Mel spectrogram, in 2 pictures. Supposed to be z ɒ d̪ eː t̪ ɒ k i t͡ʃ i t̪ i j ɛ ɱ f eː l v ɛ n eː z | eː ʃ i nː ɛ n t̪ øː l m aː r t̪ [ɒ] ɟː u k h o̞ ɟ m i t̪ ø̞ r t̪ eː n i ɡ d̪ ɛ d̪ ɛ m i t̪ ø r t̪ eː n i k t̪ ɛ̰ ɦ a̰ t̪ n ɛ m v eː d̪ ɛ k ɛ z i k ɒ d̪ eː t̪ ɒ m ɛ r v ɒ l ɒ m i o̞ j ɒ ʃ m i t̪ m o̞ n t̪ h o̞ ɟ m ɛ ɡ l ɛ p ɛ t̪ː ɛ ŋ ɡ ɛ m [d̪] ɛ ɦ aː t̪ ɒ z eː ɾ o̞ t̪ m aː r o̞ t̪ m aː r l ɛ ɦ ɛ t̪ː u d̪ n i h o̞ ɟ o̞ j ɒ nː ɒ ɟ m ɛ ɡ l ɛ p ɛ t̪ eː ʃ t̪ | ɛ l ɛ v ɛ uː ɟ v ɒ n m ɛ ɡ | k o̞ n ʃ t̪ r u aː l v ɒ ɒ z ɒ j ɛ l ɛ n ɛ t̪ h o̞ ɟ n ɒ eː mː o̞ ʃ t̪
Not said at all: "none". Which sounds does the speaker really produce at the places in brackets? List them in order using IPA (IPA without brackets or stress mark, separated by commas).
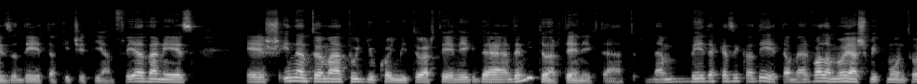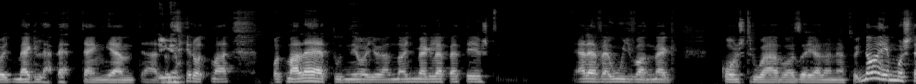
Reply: u, t̪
